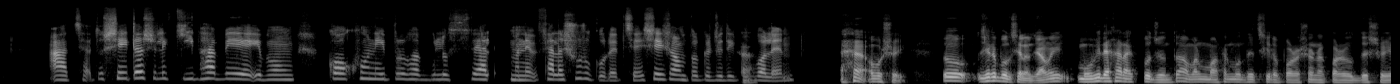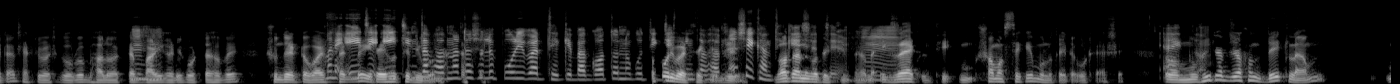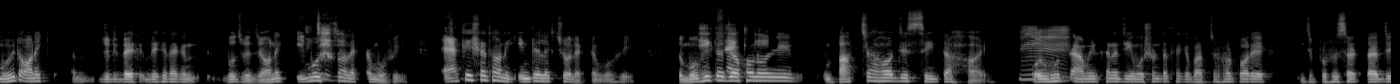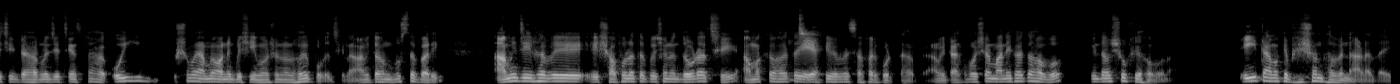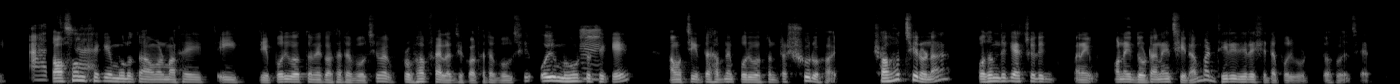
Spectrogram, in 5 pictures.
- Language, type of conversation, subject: Bengali, podcast, কোন সিনেমাটি আপনার জীবনে সবচেয়ে গভীর প্রভাব ফেলেছে বলে আপনি মনে করেন?
- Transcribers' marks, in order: other background noise; chuckle; in English: "intellectual"; tapping; in English: "suffer"; "মালিক" said as "মানিক"; in English: "actually"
